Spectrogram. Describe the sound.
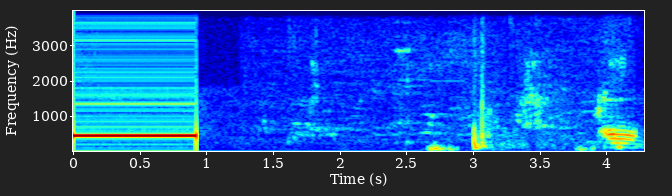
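Ringing tone of an outgoing phone call: one steady, loud electronic tone lasting about a second that cuts off abruptly, then quiet and a few brief, faint voice sounds.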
